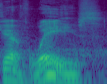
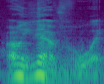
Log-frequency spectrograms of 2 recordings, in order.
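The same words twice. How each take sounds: First: Said in the usual way. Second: High, loud surprised exclamation; surprised host mom. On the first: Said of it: "she's like". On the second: Retold or imitated. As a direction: gasp it out in wonder. Host mom notices waves.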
